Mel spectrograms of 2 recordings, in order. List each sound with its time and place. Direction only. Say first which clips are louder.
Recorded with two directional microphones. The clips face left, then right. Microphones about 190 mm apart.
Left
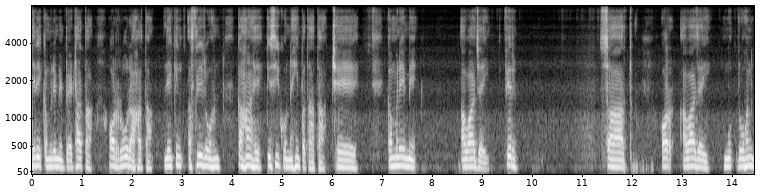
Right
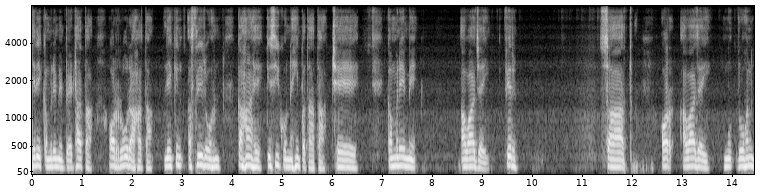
0.0 s speech: left 1 dB; 35° left (ahead or behind)
11.4 s speech: left 1 dB; 30° left (ahead or behind)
